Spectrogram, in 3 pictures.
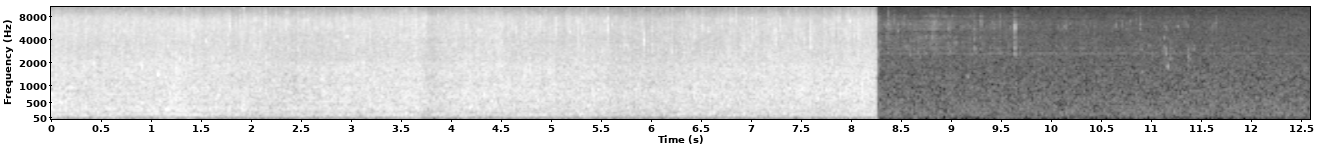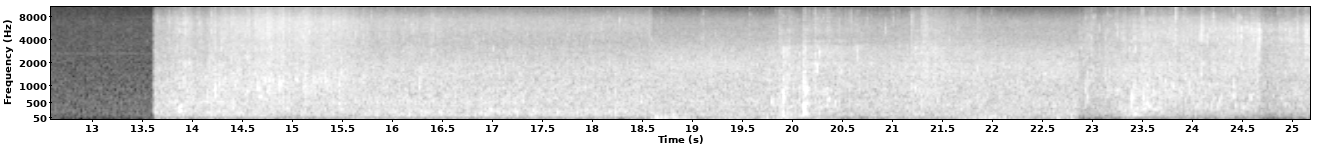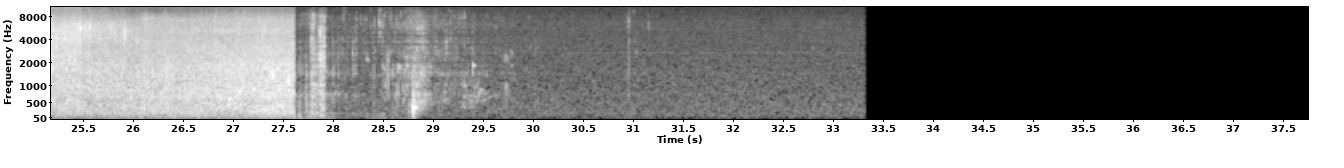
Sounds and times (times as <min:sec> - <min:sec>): Stream: 0:00.0 - 0:09.7, 0:13.6 - 0:31.4.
